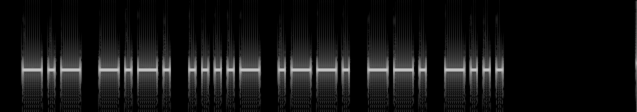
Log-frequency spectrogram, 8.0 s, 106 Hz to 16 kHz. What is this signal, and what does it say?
Morse code, heard as a keyed tone, about 15 wpm, 700 Hz. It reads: KC4PGB
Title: USA Callsign DE Callsign 15wpm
